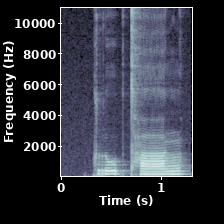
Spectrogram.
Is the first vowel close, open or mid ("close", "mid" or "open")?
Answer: close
